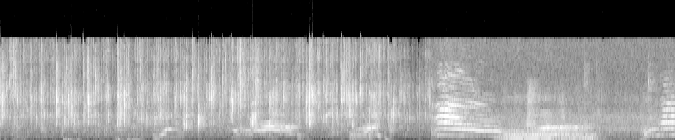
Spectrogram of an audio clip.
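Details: Kitten, said to be learning to act cute, amid muffled chatter and rustling, then one loud, long, drawn-out harmonic meow that holds steady for over a second before a short follow-up cry.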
